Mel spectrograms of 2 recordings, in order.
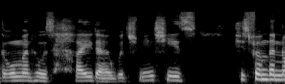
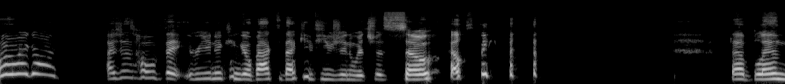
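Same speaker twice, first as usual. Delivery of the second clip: crying, tearful, pitched-up voice; 6 semitones higher than usual. Speaker responding to a guest's explanation, crying. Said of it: "sorry, I'm crying".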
